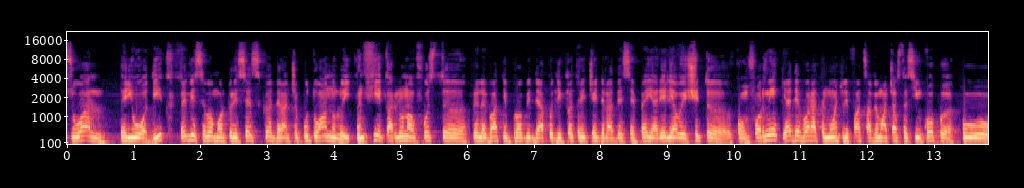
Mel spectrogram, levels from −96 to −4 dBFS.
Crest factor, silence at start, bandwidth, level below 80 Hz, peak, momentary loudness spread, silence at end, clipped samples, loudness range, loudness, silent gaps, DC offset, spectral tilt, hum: 12 dB; 0 s; 11.5 kHz; -60 dBFS; -4 dBFS; 6 LU; 0 s; under 0.1%; 1 LU; -17 LUFS; none; under 0.1%; -7 dB/octave; none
